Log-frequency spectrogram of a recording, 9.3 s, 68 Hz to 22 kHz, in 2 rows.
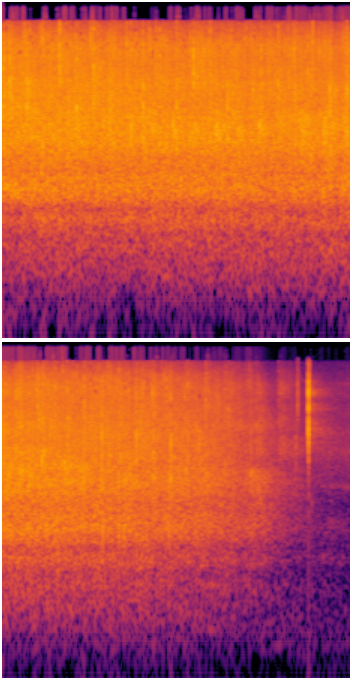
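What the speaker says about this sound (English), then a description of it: "I think we should all give him a big round of applause in spirit" Sustained audience applause fills a 2023 Great Hearts high school graduation ceremony at FMC Irving, holding steady as a dense wash of many hands before tapering off near the end, with one sharp knock at the close.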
